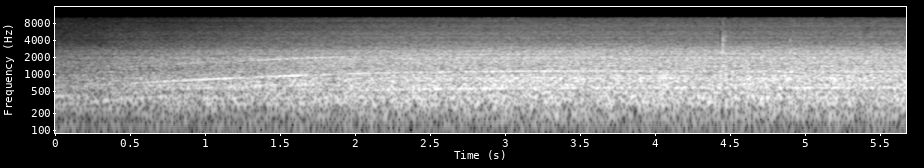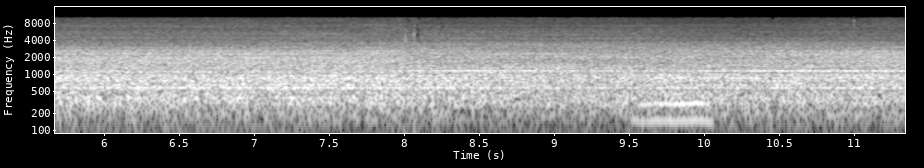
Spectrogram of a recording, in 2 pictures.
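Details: Vintage Lady Sunbeam hair dryer after being taken apart and cleaned: steady, even whir with no rattles or catches once it spins up; motor runs smoothly and sounds healthy.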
